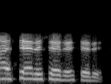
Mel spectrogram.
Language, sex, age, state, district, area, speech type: Malayalam, female, 45-60, Kerala, Kottayam, urban, conversation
